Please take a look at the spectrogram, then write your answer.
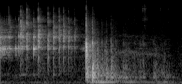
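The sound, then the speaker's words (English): Dice rattle briskly inside a metal tankard used as a dice cup for under a second, then one sharp clank rings out with a bright metallic tone that slowly fades. No one speaks. “Did you got a 6 your tanker as a dice cup?”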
